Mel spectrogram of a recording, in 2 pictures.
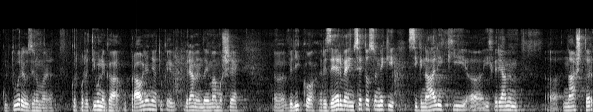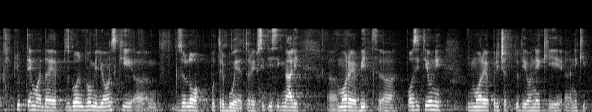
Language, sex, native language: Slovenian, male, Slovenian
